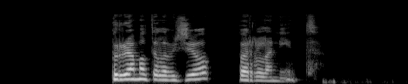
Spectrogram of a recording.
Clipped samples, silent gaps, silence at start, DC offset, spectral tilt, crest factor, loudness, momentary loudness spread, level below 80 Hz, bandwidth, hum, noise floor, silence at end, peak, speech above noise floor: under 0.1%; none; 1.1 s; under 0.1%; -6 dB/octave; 20 dB; -20 LUFS; 18 LU; -70 dBFS; 11 kHz; none; -75 dBFS; 0.95 s; -2 dBFS; 56 dB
